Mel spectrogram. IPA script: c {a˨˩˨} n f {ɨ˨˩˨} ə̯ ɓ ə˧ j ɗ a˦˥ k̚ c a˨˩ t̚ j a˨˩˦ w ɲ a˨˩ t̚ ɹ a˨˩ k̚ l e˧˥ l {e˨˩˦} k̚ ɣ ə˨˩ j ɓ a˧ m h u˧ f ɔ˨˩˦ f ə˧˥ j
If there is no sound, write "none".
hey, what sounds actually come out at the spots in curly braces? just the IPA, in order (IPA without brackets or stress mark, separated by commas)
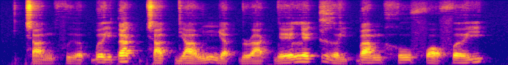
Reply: a˨˩˨, ɨ˨˩˨, e˦˥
